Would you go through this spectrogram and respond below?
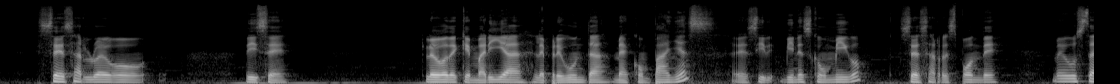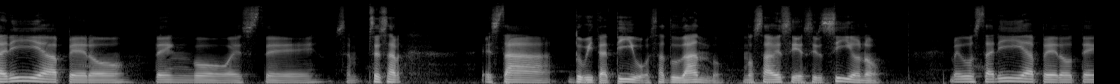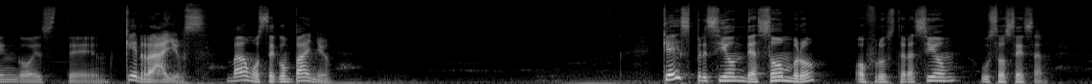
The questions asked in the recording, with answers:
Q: ¿Qué expresión de asombro o frustración usó César?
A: César usó la expresión ¿qué rayos?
